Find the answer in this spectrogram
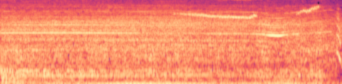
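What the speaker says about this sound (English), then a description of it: "I just come back with my drill" A power drill driving a screw while building a fence gate whirs steadily at close range, its motor pitch rising and falling briefly near the end.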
